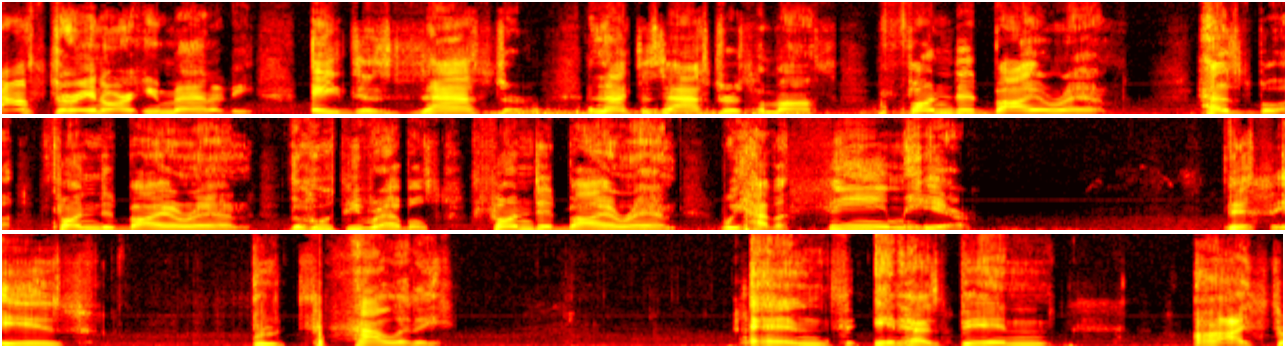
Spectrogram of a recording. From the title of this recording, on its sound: report from the Re'im music festival massacre site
